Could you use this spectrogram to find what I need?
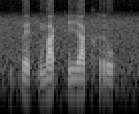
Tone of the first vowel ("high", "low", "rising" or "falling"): low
